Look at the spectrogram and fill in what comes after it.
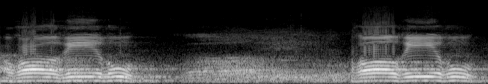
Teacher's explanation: akar lisan bertemu atau menyentuh langitlangit daging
